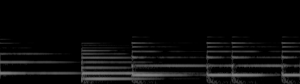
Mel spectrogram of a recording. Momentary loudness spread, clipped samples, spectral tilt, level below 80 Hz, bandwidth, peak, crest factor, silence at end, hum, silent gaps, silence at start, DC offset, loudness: 9 LU; under 0.1%; -6.5 dB/octave; -74 dBFS; 7.2 kHz; -28 dBFS; 12 dB; 0 s; none; none; 0 s; under 0.1%; -41 LUFS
